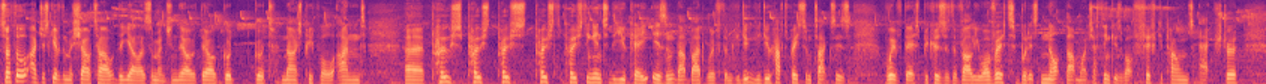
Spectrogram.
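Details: Stuttering in an adult man whose stammer is linked to his anxiety; he takes propranolol, which he says has helped, and the stammer is lingering but improving, easier when talking on camera.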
